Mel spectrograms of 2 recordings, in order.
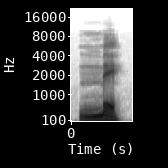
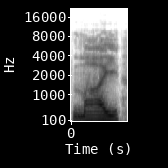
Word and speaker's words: mai: In French, remember when you combine this a and then I vowels, you get the sound e. So really open e, okay, and then you pronounce it me. Okay, so don't pronounce I, don't try to pronounce it. No, it's me. So it's not my, it's me.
